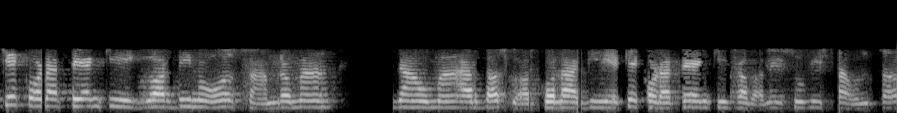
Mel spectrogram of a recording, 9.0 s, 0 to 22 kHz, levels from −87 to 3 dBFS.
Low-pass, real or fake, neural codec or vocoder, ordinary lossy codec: 3.6 kHz; fake; vocoder, 44.1 kHz, 128 mel bands every 256 samples, BigVGAN v2; AAC, 16 kbps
